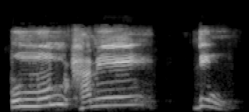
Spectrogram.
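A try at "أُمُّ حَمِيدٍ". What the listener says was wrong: উম্মুন না, এখান থেকে একটা পেশ চলে গেছে।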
